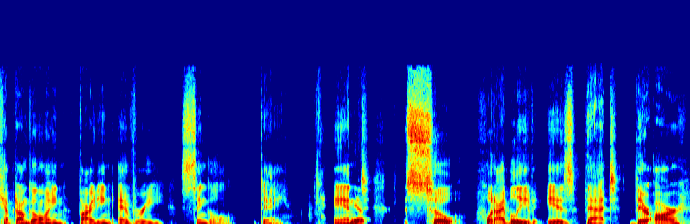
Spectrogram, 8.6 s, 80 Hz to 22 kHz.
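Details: 28-year-old man who has stuttered his whole life, since about age three, real speech; stuttering.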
